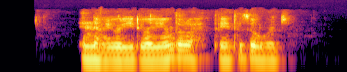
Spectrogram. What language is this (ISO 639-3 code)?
ara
